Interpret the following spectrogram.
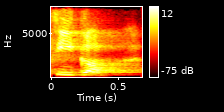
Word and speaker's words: Sega: It's Sega बोलते थे हम, it's Sega. करेक्ट प्रोनाउंसिएशन है सीगा।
